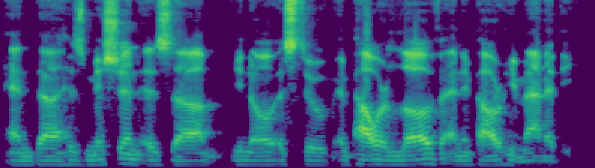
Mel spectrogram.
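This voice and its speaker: Deep, slightly raspy man, fairly even. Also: normal speed. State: slightly raspy voice from dust after travel. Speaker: guest, wellness practitioner. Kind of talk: conversational interview answers.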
